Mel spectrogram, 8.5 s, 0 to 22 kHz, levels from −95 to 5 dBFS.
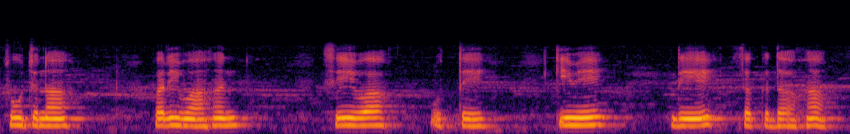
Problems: constant background noise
